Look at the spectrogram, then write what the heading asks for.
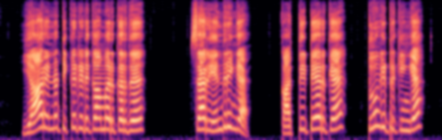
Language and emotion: Tamil, angry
